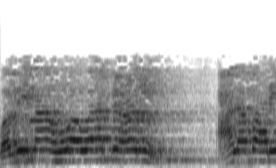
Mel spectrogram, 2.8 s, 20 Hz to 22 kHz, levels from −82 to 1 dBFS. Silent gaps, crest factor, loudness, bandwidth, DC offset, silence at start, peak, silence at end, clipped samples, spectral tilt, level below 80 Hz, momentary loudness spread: none; 12 dB; -13 LUFS; 5.8 kHz; under 0.1%; 0 s; -2 dBFS; 0 s; under 0.1%; -9 dB/octave; -74 dBFS; 15 LU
